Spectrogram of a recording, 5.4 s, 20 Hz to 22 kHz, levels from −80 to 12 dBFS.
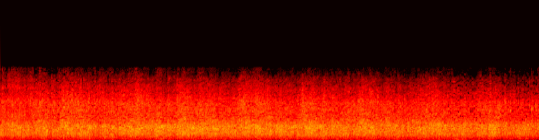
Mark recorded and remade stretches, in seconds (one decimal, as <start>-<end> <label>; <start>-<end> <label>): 0.0-1.2 recorded; 1.2-3.9 remade; 3.9-5.4 recorded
